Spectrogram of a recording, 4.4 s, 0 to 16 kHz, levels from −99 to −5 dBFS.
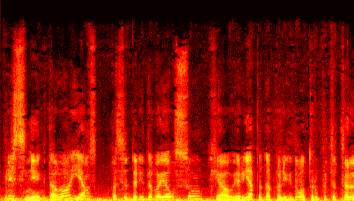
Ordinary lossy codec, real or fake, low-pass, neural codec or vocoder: AAC, 48 kbps; fake; 14.4 kHz; codec, 44.1 kHz, 7.8 kbps, Pupu-Codec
